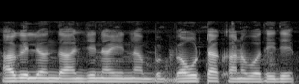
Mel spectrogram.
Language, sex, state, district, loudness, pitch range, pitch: Kannada, male, Karnataka, Koppal, -15 LUFS, 135-145 Hz, 135 Hz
